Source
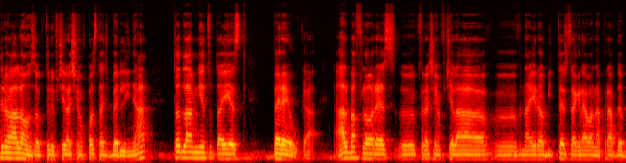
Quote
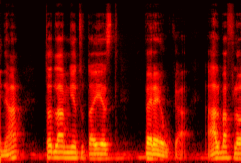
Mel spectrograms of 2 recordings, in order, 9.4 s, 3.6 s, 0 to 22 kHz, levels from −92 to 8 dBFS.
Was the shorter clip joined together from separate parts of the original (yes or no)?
no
